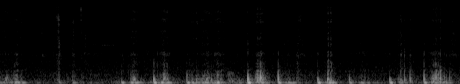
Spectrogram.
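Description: A pen presses hard across a thick pad of white lined paper with a torn spiral edge, lying on a wooden desk. The sound is a series of rough, low scratching strokes in short bursts, with a dull, muffled scrape as the tip drags over the paper.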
